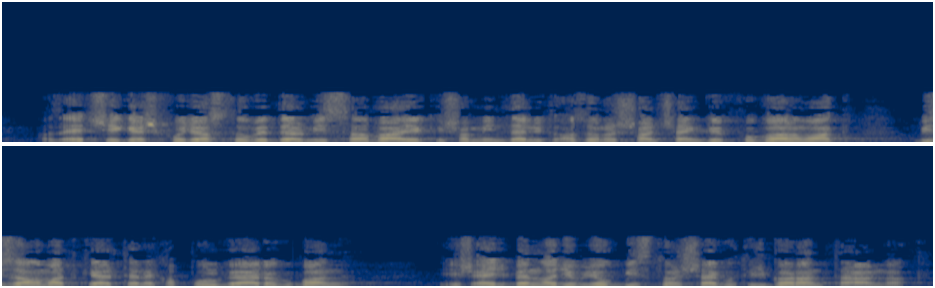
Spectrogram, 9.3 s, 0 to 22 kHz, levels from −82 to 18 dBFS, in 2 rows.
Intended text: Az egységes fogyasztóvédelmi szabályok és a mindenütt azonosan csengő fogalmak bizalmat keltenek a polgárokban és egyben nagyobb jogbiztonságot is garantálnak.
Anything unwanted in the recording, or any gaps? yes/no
no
